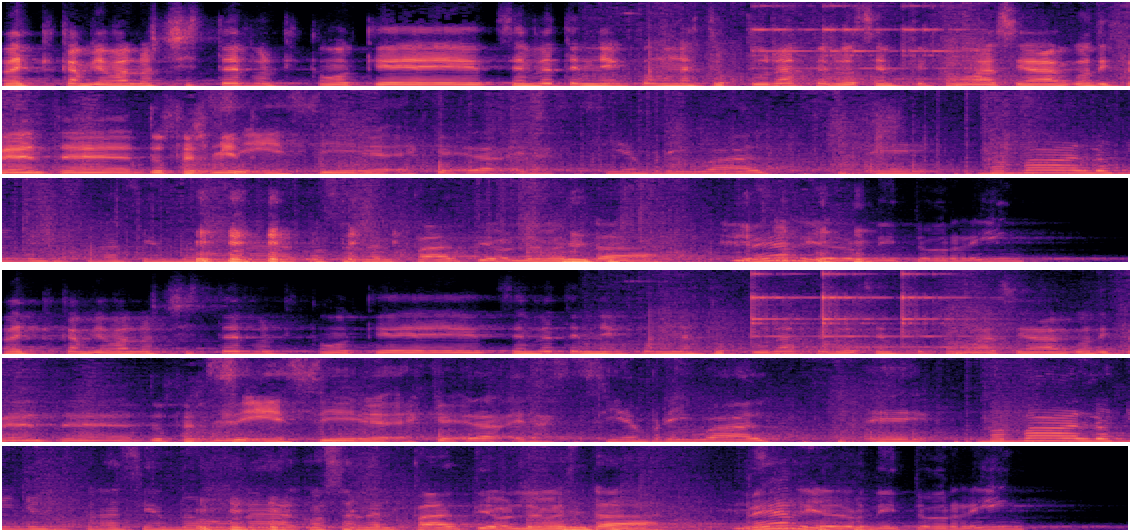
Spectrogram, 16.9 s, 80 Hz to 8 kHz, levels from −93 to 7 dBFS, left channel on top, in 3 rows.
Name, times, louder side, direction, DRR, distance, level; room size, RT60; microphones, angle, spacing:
voice 1, 0.0-6.8 10.0-10.1 12.2-12.7 13.0-13.1 14.1-14.4 14.9-15.6, left 5 dB, 70° left, 19 dB, 0.5 m, -26 dB
sound 1, 1.1-1.3 2.1-2.2 3.0-3.1 3.8-3.9 4.7-4.9 5.6-5.7 6.4-6.6 7.3-7.4 8.1-8.2 8.5-8.8 9.1-9.4 9.6-9.9 10.2-11.1 11.3-12.7, right 4 dB, 80° right, 0.7 m, -36 dB
sound 2, 2.9-15.5, left 2 dB, 30° left, 2.0 m, -42 dB
Chink clink, 3.7-5.4, right 4 dB, 45° right, 3.4 m, -32 dB
voice 2, 6.6-9.5 9.9-14.6 15.0-16.4, right 2 dB, 20° right, 15 dB, 0.5 m, -28 dB
26.5 x 20.0 x 5.0 m, 2.5 s
head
